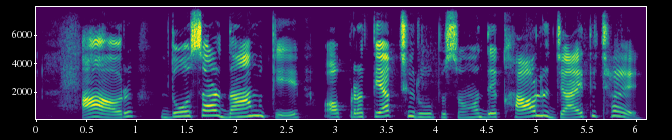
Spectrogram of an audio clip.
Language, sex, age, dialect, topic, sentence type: Maithili, female, 18-24, Bajjika, banking, statement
